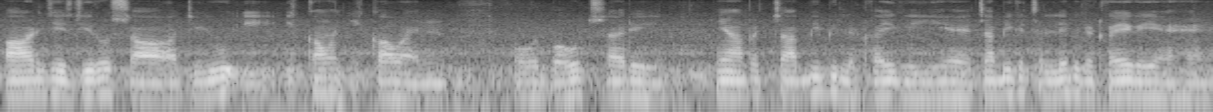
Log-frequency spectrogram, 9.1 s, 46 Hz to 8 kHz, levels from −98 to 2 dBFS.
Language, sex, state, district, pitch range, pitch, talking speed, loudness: Hindi, male, Rajasthan, Bikaner, 90-100 Hz, 95 Hz, 160 wpm, -20 LUFS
